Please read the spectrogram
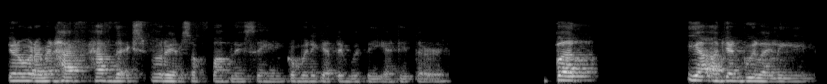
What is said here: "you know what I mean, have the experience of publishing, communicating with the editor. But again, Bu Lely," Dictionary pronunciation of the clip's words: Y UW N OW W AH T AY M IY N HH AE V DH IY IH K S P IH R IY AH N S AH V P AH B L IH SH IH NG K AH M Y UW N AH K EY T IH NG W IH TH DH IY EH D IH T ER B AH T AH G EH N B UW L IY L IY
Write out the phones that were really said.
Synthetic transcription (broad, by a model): Y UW N OW W AH T AY M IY N HH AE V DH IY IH K S P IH R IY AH N S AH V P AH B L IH S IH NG K AH M Y UW N AH K EY T IH NG W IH DH IY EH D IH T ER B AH T AH G EH N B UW L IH L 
